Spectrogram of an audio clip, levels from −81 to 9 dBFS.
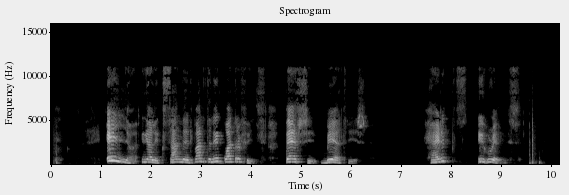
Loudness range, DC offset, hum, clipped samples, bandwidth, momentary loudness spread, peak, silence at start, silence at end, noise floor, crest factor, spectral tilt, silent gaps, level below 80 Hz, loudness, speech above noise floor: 7 LU; under 0.1%; none; under 0.1%; 11.5 kHz; 19 LU; -2 dBFS; 0.1 s; 0.55 s; under -90 dBFS; 24 dB; -2.5 dB/octave; none; -80 dBFS; -22 LUFS; over 66 dB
